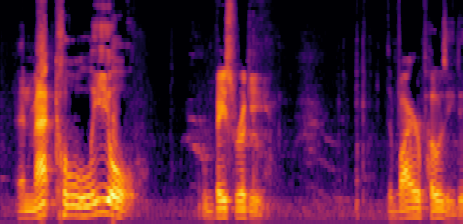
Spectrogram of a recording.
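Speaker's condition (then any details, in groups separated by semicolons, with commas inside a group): No condition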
